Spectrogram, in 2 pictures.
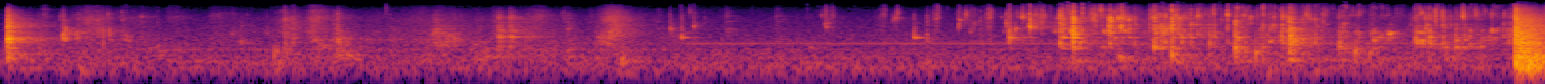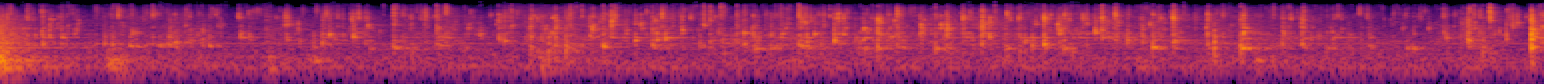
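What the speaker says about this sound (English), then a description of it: "I'm going to wash some rice to take out the starch." Rice is washed in water in a kitchen, with soft swishing, trickling and dripping plus a few light clinks of a pot, all fairly quiet and close.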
